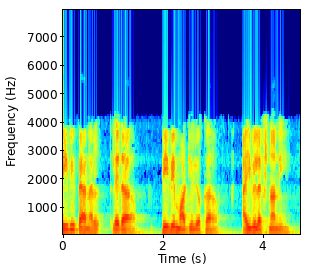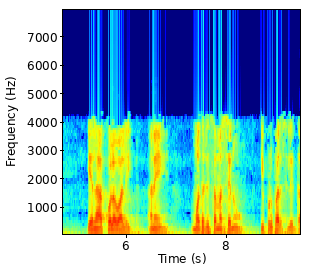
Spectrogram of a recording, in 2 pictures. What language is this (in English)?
Telugu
